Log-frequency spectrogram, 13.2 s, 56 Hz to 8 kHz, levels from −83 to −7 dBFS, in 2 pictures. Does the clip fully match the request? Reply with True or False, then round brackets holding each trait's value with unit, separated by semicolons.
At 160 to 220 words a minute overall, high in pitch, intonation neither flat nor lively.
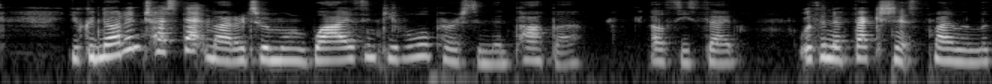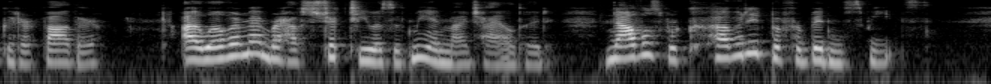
True (195 wpm; 230 Hz; 4.2 semitones)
